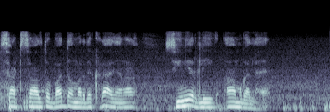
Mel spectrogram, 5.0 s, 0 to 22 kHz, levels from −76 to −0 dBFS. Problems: none marked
